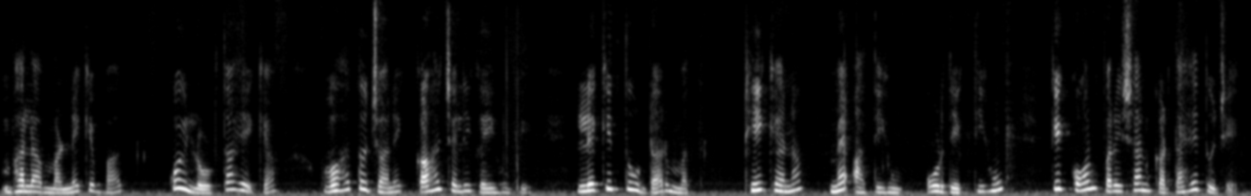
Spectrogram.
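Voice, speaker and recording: A woman voicing a sharp-tongued older mother in a storybook tale, scolding and indignant. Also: a little high, expressive, takes it slowly, slight background noise. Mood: reassuring.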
